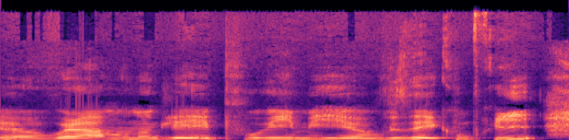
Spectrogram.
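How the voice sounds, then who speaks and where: A woman speaks with a fairly high pitch. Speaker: YouTuber. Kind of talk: casual vlog talk to camera. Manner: hesitant, many fillers.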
